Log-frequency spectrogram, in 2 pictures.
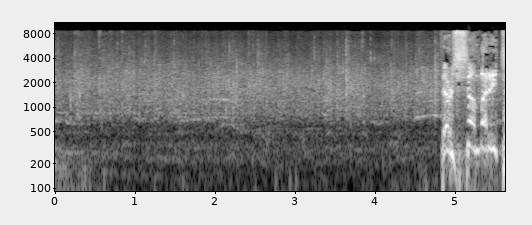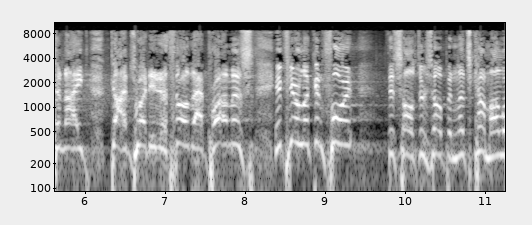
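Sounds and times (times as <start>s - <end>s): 
audience clapping at a worship service: 0.0s - 6.2s
speech: 4.8s - 11.2s.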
